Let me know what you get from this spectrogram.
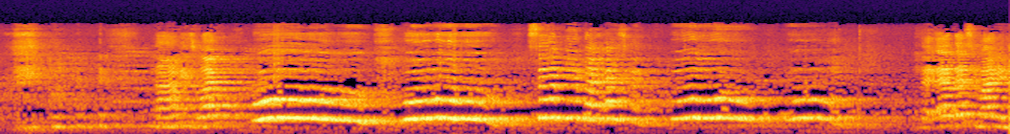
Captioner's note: laughter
